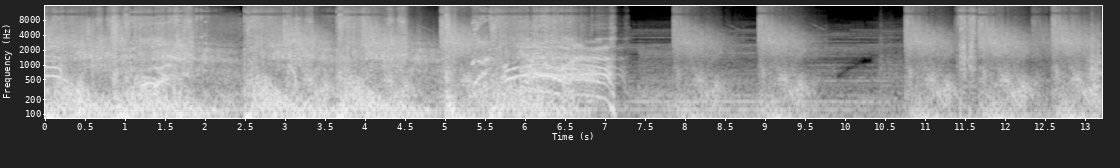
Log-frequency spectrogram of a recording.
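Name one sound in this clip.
Gunfire from a video game rifle rattles in rapid bursts.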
